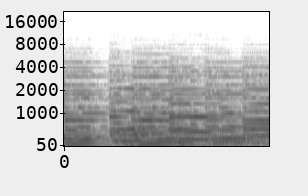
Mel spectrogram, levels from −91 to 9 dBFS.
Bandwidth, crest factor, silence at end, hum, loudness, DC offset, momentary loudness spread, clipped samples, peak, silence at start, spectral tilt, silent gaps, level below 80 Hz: 8.4 kHz; 14 dB; 0 s; none; -26 LUFS; under 0.1%; 4 LU; under 0.1%; -12 dBFS; 0 s; -7.5 dB/octave; none; -40 dBFS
